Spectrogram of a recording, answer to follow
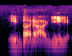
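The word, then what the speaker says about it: Ibaraki: Ibaragi.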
